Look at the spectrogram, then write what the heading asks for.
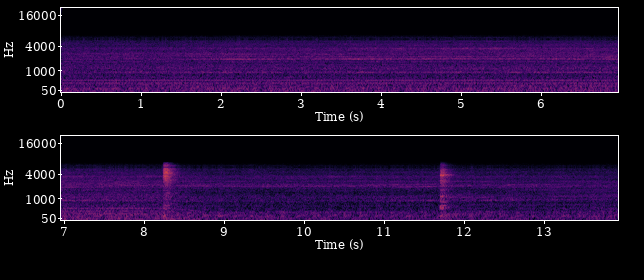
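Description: Electric suburban train heard from inside the carriage, running along the track with a steady rumble and motor hum. About eight seconds in, the hum drops away at a sharp clunk, and a second clunk follows about three and a half seconds later.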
